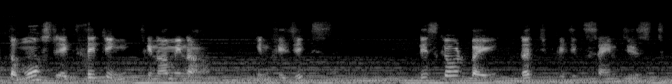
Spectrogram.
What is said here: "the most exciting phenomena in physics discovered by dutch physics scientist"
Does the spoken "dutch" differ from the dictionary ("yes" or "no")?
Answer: no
